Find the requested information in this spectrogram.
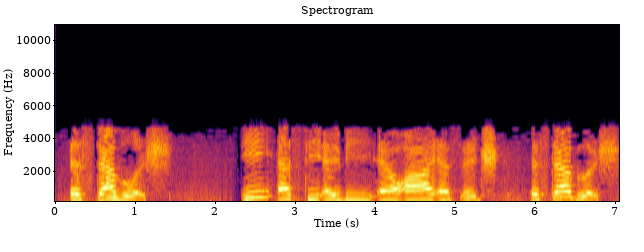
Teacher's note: A 字母发作 a 的梅花音，重音放在第二个音节上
